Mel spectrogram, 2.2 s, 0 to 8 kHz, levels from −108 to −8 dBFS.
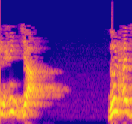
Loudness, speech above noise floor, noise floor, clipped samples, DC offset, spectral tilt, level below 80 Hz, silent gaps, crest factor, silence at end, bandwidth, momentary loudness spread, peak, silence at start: -14 LUFS; 62 dB; -75 dBFS; under 0.1%; under 0.1%; -10 dB/octave; -64 dBFS; none; 16 dB; 0 s; 4.4 kHz; 11 LU; 0 dBFS; 0 s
